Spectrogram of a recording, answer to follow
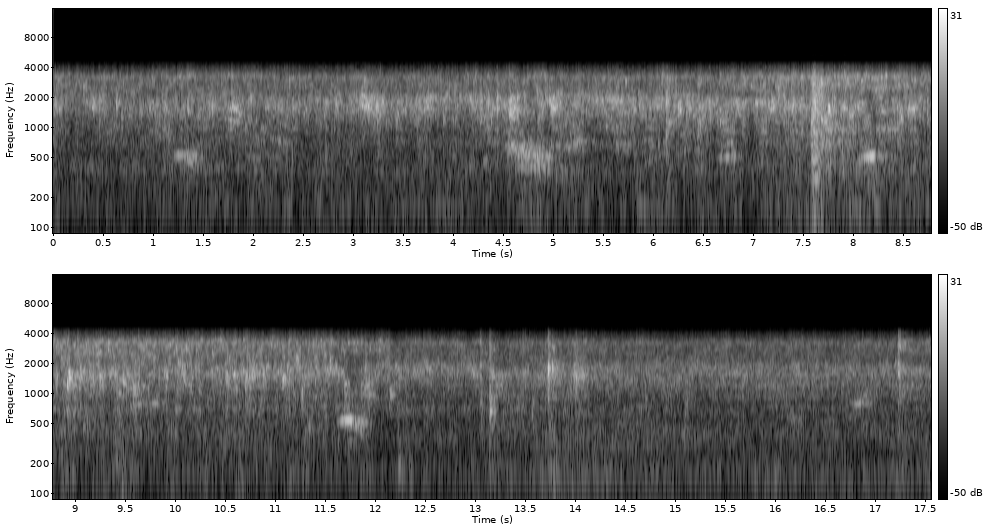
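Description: Potato chips frying in the hot oil of a fish-and-chip shop deep fryer: a dense, steady sizzle with many small pops.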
